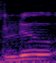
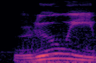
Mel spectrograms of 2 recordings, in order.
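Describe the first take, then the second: First: The name is said with one syllable. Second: The name is said with two syllables. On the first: The speaker calls it right. "It's Lu on the on this on the neutral tone" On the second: The speaker calls it wrong. "everyone was saying his name very wrong"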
